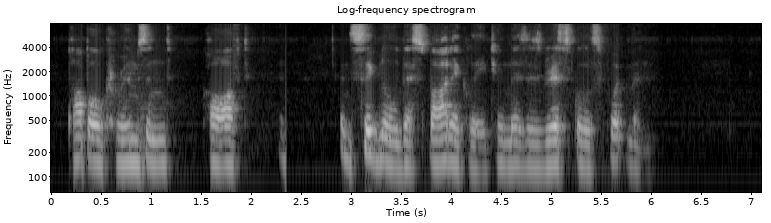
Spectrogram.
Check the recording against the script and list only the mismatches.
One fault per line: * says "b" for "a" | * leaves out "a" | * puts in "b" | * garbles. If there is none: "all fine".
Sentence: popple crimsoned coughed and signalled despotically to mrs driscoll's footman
all fine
